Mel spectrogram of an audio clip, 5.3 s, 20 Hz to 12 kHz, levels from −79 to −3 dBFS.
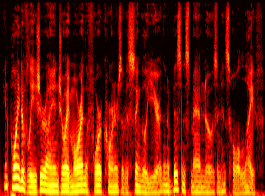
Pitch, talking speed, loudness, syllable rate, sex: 100 Hz, 270 wpm, -21 LUFS, 6.2 syllables/s, male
